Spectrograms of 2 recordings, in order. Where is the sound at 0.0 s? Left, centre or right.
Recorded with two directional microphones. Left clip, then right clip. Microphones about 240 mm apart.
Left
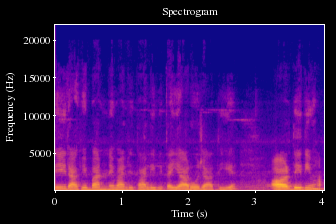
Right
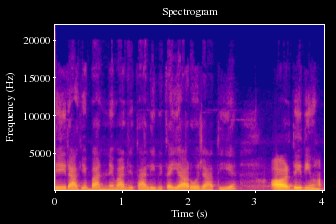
Right.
